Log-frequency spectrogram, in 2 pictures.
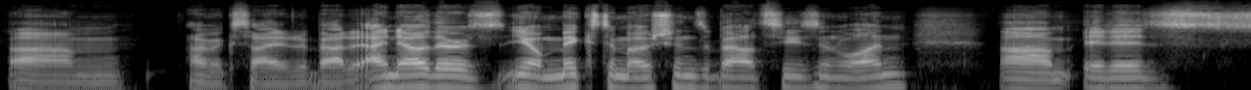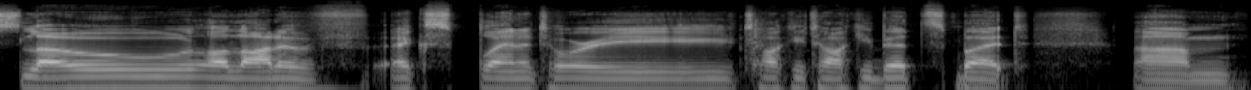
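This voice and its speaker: A man's voice: medium pitch, steady tone, takes it slowly, clean tone, dry recording. Male co-host, dry teasing manner, dead close recording. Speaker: podcast co-host. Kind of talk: casual podcast chat.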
